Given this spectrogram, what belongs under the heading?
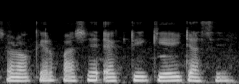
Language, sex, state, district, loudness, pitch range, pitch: Bengali, female, Assam, Hailakandi, -16 LUFS, 170-180 Hz, 170 Hz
